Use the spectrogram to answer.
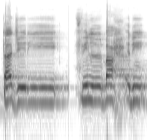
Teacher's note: بڑا ہا ہے، حلق سے نکال کر کے پڑھیں گے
